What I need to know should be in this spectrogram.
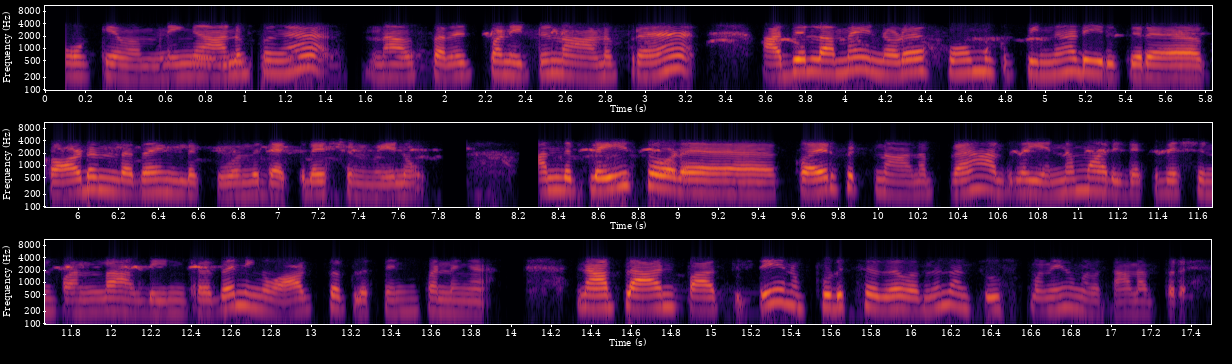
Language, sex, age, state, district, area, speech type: Tamil, female, 18-30, Tamil Nadu, Tiruvarur, rural, conversation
